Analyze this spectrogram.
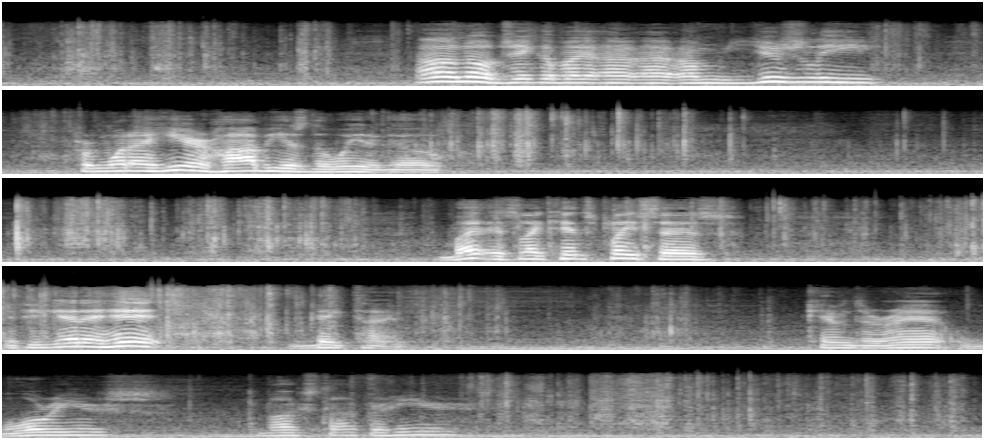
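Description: A foil wrapper crinkles and tears as hands open it.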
